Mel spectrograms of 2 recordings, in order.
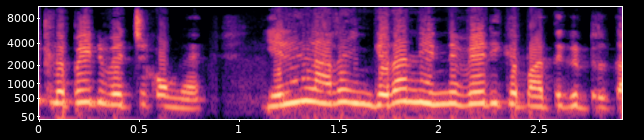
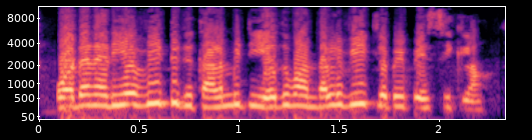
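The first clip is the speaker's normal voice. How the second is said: ordinary talk, nothing marked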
